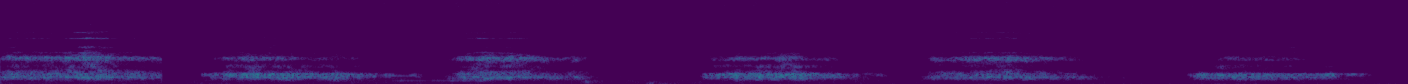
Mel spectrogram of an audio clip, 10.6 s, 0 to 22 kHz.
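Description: Slow, steady breaths in and out, about 17 full breaths a minute, a sound-effect recording of breathing.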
